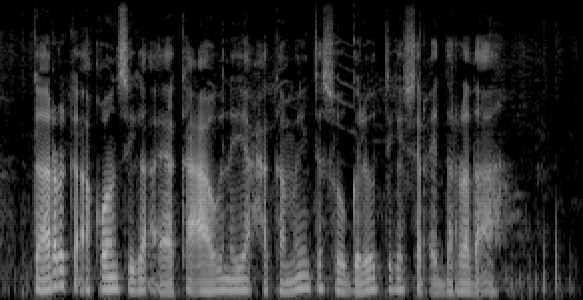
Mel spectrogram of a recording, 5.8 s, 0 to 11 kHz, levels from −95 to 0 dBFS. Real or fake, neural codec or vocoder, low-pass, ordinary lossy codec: real; none; none; none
